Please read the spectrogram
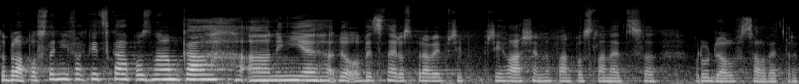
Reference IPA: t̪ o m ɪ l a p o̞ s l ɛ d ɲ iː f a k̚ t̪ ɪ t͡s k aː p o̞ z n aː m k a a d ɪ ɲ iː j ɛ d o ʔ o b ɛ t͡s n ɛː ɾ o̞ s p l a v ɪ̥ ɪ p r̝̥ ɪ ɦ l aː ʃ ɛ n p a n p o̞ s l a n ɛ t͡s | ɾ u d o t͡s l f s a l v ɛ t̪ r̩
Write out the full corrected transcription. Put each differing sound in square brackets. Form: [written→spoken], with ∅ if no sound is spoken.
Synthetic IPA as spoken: t̪ o [m→b] ɪ l a p o̞ s l ɛ d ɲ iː f a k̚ t̪ ɪ t͡s k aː p o̞ z n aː m k a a [d→n] ɪ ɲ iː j ɛ d o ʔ o b ɛ t͡s n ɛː ɾ o̞ s p [l→ɾ] a v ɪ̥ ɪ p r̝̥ ɪ ɦ l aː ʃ ɛ n p a n p o̞ s l a n ɛ t͡s | ɾ u d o [t͡s→∅] l f s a l v ɛ t̪ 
